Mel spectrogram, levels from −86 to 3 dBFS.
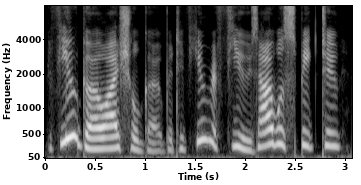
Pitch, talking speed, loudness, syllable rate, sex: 250 Hz, 275 wpm, -15 LUFS, 5.7 syllables/s, female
